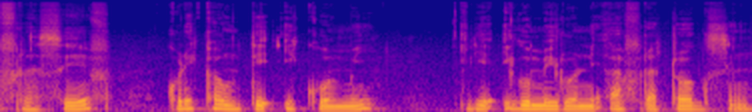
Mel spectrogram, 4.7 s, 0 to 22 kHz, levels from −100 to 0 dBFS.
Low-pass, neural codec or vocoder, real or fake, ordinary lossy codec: 19.8 kHz; vocoder, 48 kHz, 128 mel bands, Vocos; fake; none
